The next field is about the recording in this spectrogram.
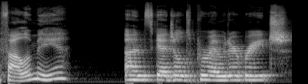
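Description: A female-sounding, put-on character voice at medium pitch and moderate pace. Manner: unfriendly, flat monotone.

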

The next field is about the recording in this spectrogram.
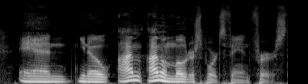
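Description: A man with an American accent talks at a fairly quick pace in a normal speaking voice, medium in pitch with ordinary pitch variation. The recording is very clean, with a silent background. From North Carolina mountains. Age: 40s. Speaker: race fan. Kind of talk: casual chat. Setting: at home.

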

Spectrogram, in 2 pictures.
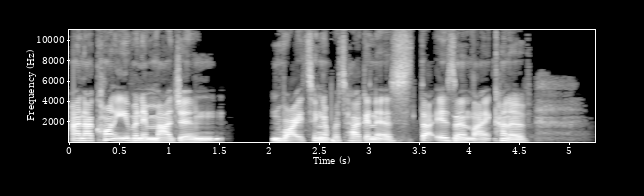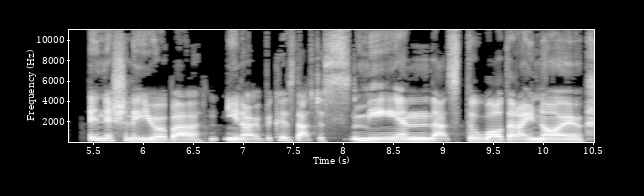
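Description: In a London accent, a woman speaks with a very deep, low pitch and a bright, sharp tone, her intonation monotone and flat, her loudness very even and her pace moderate, against a quiet background. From London, England. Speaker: author. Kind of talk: live book talk interview.

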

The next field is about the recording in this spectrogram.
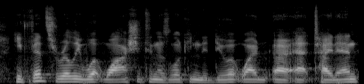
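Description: A man talks on a very clean recording against a silent background. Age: 40s. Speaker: college football recruiting reporter. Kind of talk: casual chat. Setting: outdoors. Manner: halting.

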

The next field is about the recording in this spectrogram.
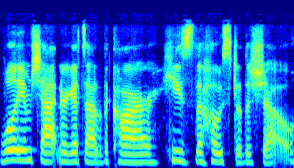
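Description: This woman talks with a Canadian accent at a fairly high pitch, in a flat, monotone way. The sound is dry and close, with no echo. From Canada, London Ontario. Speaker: TV entertainment correspondent. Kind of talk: casual interview chat. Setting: home music studio, remote.

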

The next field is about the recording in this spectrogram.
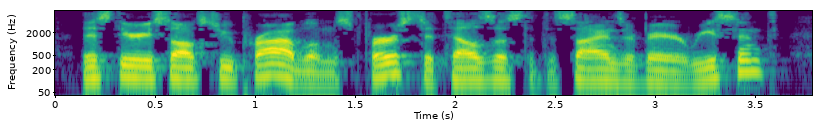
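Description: A man's plain, everyday voice at a fairly quick pace, with lively intonation. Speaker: podcast host. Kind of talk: casual chat. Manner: joking, casual.

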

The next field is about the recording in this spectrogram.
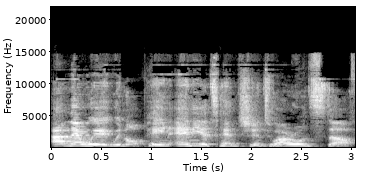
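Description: This woman talks at a moderate pace and a fairly high pitch, her intonation lively and her tone animated and warm. Background noise is noticeable throughout. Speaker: spiritual coach and author. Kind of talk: motivational pep talk. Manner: warm, emphatic and exhortative, driving each point home; animated, encouraging, with repeated affirming phrases.

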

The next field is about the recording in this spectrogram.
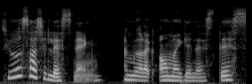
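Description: The speaker is a woman. She talks in an RP accent. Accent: Received Pronunciation British English. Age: 20s. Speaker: university student. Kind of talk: casual chat.

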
